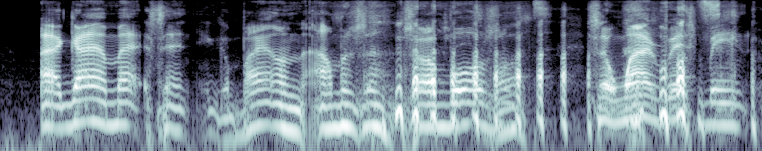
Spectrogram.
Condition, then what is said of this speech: ALS (motor neuron disease). You know, apart from the voice, I'm doing all right.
